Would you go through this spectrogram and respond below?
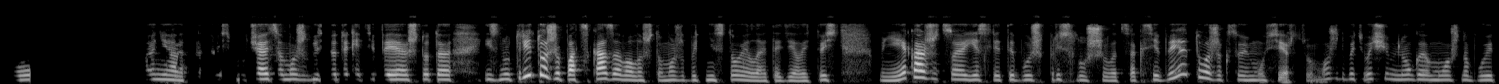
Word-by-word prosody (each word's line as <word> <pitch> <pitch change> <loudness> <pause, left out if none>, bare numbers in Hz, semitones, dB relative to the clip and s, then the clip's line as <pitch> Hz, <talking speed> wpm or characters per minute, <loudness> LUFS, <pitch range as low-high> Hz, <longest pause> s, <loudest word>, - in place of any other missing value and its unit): О. 205 +2 -3 1.2
Понятно. 225 -4 -3
То 420 - -26
есть 445 - -12
получается, 235 +3 +2
может 230 -3 -2
быть, 230 -1 -7
все-таки 235 -1 -6
тебе 225 -1 +2
что-то 225 -1 +1 0.3
изнутри 235 - +2
тоже 420 - +5
подсказывало, 225 -3 +5
что, 185 0 -4
может 195 0 -7
быть, 200 0 -10
не 205 0 -4
стоило 195 -2 -3
это 170 0 -7
делать? 170 -1 -5
То 210 - -5
есть 210 - -1 0.4
мне 185 +8 +1
кажется, 280 -7 +6
если 210 -1 -2
ты 215 +2 -6
будешь 210 +1 -1
прислушиваться 185 -5 -1
к - - -14
себе 215 - -1 0.2
тоже, 285 -10 -1
к - - -16
своему 200 -1 -7
сердцу, 110 - -5
может 255 0 -12
быть, 245 0 -11
очень 250 0 -1
многое 225 0 -6
можно 210 0 -7
будет 200 +1 -7
215 Hz, 160 wpm, -24 LUFS, 200-240 Hz, 1.2 s, кажется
